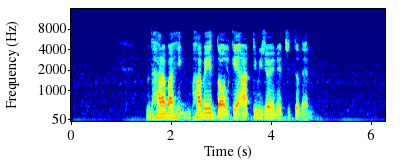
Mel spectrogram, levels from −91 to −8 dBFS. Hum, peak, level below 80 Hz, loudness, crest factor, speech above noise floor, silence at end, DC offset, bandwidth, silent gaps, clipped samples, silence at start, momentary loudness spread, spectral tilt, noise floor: none; -10 dBFS; -62 dBFS; -31 LUFS; 22 dB; 43 dB; 1.55 s; under 0.1%; 8 kHz; none; under 0.1%; 1.5 s; 13 LU; -6 dB/octave; -74 dBFS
